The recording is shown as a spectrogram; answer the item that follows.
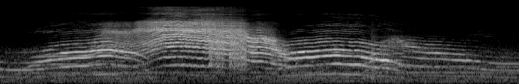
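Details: Cat uttering a horrible loud yowl: a long wail that swells and rises into a harsh, strained scream, then falls away into a quieter wavering moan.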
